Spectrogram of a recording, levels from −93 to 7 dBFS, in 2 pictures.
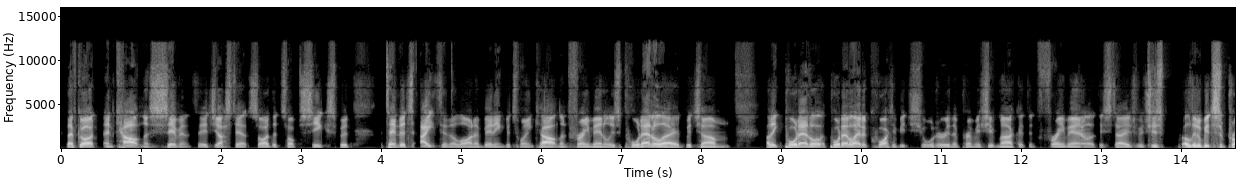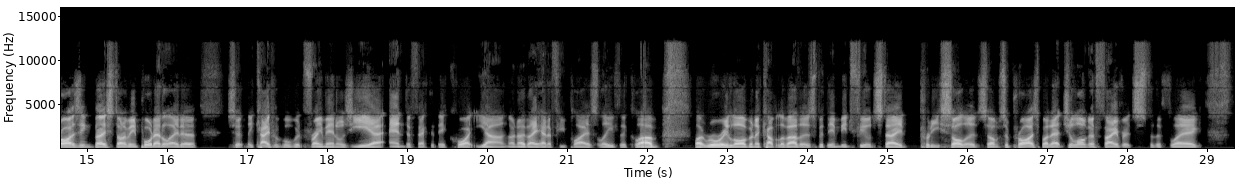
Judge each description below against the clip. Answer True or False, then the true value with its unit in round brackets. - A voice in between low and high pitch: False (105 Hz)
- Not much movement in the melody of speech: False (3.5 semitones)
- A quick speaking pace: True (225 wpm)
